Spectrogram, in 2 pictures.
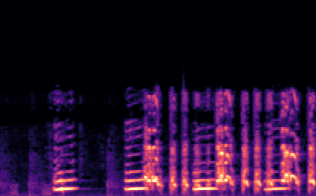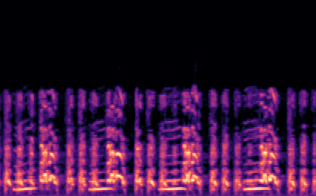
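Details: Francolin in a loud, rhythmic call: an opening whistle, then repeated phrases of a rising whistled note and a burst of harsh, rattling notes, about ten phrases cycling steadily.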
